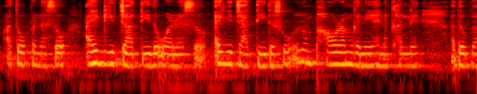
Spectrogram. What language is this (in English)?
Manipuri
